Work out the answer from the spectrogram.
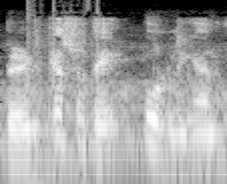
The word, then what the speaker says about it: Hurlingham: Yo me crié en un lugar en el Gran Buenos Aires que se llama Hurlingham, o se pronuncia Hurlingham, donde hay un barrio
